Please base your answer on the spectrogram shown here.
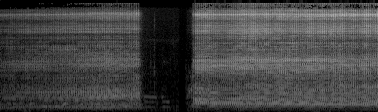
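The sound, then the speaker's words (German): Pneumatic hammer working a dark grey slate slab, a loud, fast, continuous rattling clatter that cuts out for about a second midway, then resumes just as steady and harsh. “Mit Noise-Canceling-Kopfhörer und Schutzbrille ausgestattet, bearbeitet sie eine dunkelgraue Schieferplatte mit einem Drucklufthammer.”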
